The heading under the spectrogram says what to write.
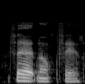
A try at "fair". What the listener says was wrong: Fair. Not R. Don't pronounce the R part.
